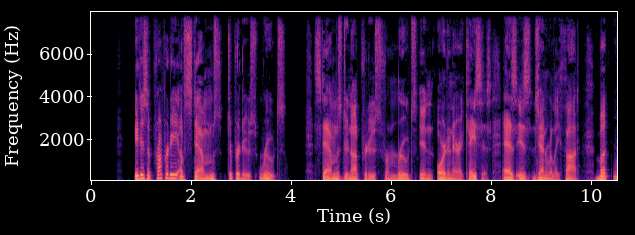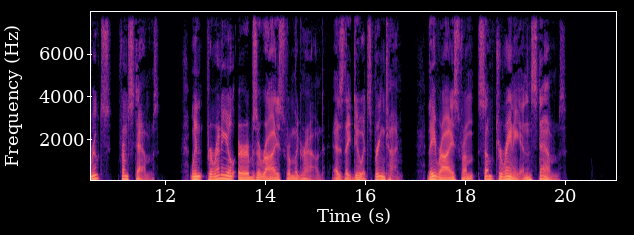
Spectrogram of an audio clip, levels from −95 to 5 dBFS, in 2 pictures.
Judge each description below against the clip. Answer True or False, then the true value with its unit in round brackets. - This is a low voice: True (100 Hz)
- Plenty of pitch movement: True (6.5 semitones)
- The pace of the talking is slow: True (125 wpm)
